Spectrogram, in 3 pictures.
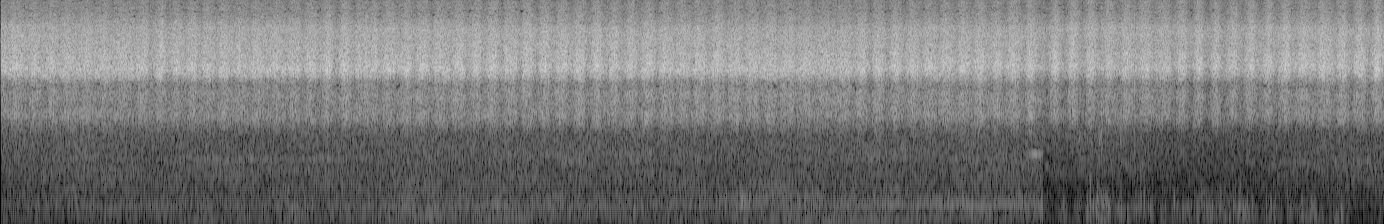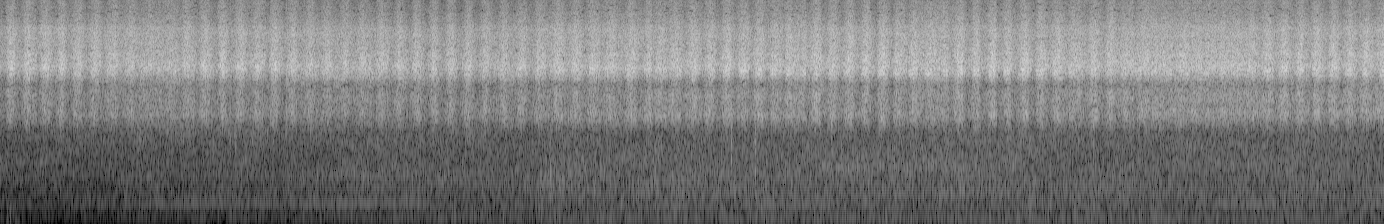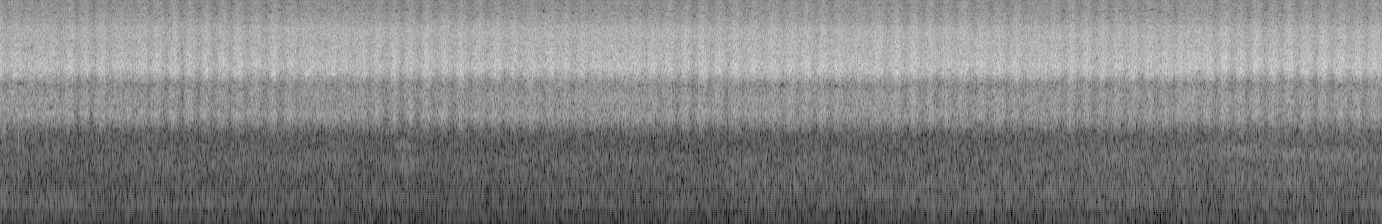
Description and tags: Cicadas recorded in Provence,France
nature, insects, summer, cicadas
